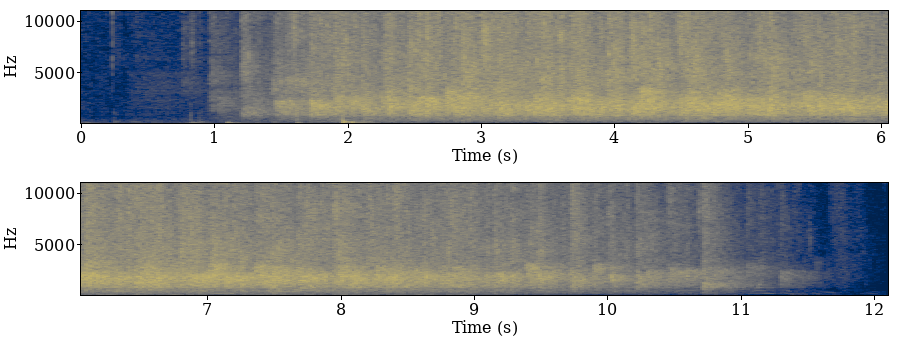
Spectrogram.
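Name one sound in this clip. An audience applauds loudly and steadily, then fades.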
